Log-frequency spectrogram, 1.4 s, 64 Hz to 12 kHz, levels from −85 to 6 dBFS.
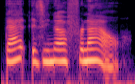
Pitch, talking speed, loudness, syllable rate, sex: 260 Hz, 220 wpm, -16 LUFS, 5.2 syllables/s, female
